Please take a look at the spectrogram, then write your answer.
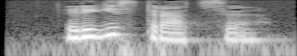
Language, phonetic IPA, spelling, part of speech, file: Russian, [rʲɪɡʲɪˈstrat͡sɨjə], регистрация, noun, Ru-регистрация.ogg
- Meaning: 1. registration (the act of signing up or registering for something) 2. check-in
